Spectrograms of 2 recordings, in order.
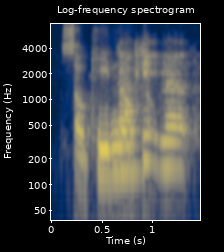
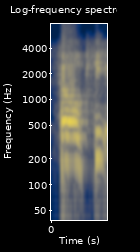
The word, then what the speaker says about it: Talkeetna: Talkeetna. It's Talkeetna. I think it's pronounced Talkeetna, Alaska.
